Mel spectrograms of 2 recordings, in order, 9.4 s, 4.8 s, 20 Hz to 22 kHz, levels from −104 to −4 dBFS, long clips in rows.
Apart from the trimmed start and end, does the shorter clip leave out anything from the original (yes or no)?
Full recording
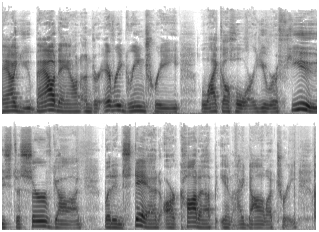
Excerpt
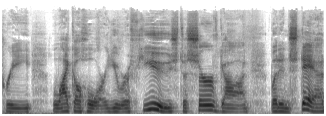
no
